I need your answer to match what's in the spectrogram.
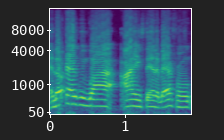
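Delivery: ordinary talk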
